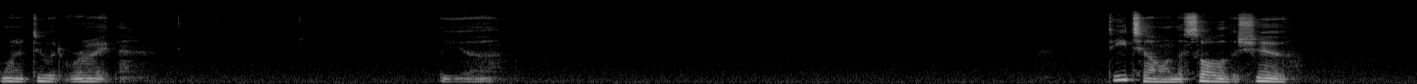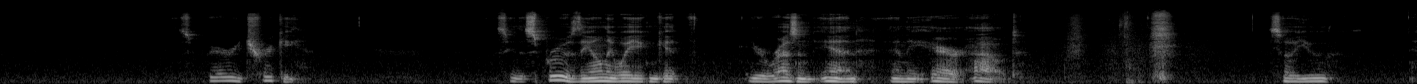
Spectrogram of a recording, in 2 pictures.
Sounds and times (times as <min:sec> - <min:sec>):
Speech: 0:00.0 - 0:01.4, 0:04.4 - 0:05.1, 0:11.1 - 0:13.0, 0:16.0 - 0:17.3, 0:19.1 - 0:24.4, 0:26.8 - 0:27.6
Inside, small room: 0:00.0 - 0:28.3.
